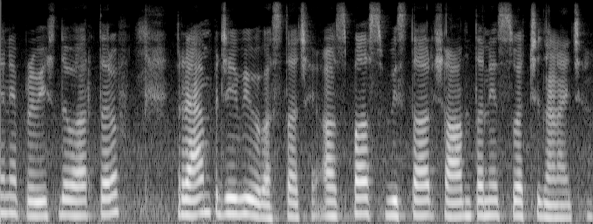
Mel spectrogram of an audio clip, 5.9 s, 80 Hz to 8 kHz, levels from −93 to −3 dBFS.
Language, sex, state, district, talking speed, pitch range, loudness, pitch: Gujarati, female, Gujarat, Valsad, 150 wpm, 185-205 Hz, -16 LUFS, 195 Hz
